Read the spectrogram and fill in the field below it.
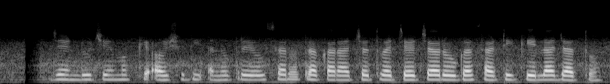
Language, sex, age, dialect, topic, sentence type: Marathi, female, 18-24, Varhadi, agriculture, statement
